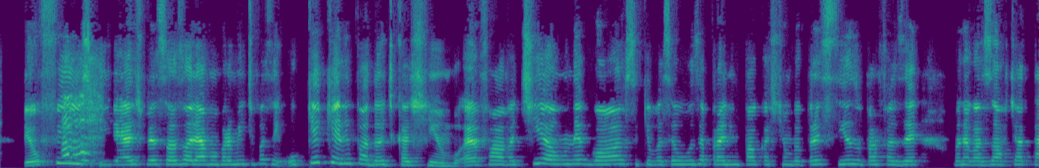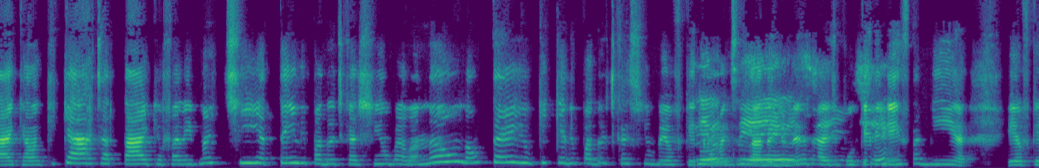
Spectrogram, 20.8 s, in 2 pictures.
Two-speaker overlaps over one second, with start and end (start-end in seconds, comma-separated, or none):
17.3-19.4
